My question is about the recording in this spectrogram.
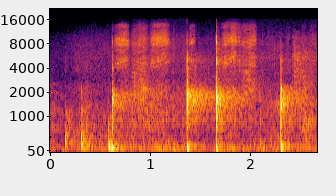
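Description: Writing during a lecture on molecular flux across a membrane: a few faint scratchy strokes followed by several sharper, louder taps spaced irregularly, with no talk.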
